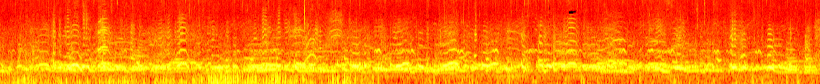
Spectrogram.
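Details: Huge mixed gathering of wintering swans and Northern Pintails at Motono, Inzai, Chiba, Japan, some walking in the neighbouring paddy or spreading wings; unbroken chorus of loud nasal honks from countless birds at once.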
